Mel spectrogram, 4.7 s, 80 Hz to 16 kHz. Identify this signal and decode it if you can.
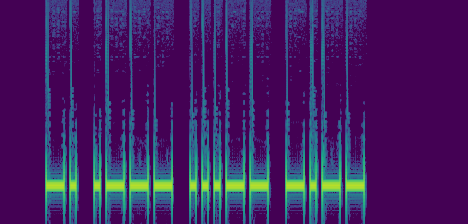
Morse code, heard as a keyed tone, about 20 wpm, 700 Hz. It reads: NJ3Y
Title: USA Call Signs - 4 Characters - Repeated 3x - 20wpm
